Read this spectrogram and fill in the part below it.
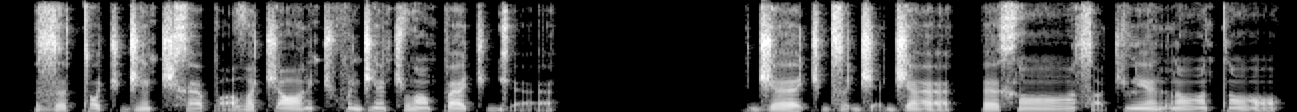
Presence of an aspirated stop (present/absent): absent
